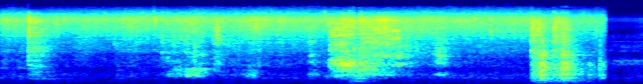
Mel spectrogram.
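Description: Seasonings being stirred into a simmering meat sauce in a pot on the stove, a steady close scraping and bubbling sizzle with brief louder swirls, no voices.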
